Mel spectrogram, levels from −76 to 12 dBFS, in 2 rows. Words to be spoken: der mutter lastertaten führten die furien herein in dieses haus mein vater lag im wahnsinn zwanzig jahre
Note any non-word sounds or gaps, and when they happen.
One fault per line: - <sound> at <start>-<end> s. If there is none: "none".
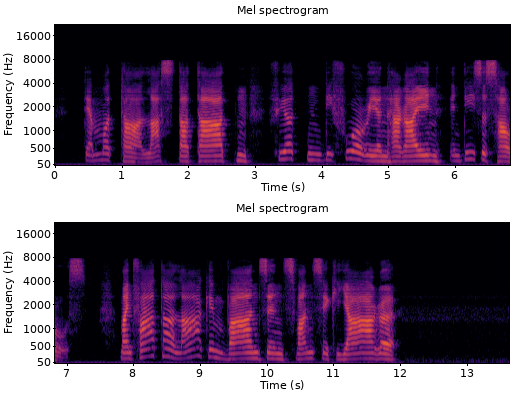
none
